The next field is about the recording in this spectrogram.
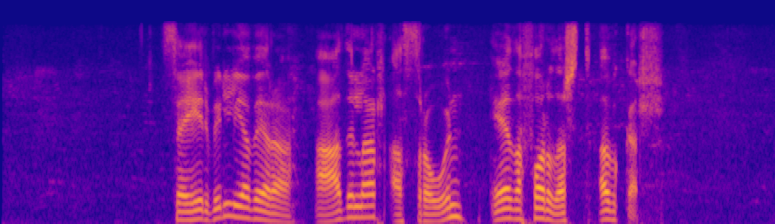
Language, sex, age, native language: Icelandic, male, 40-49, Icelandic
